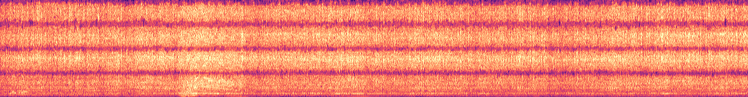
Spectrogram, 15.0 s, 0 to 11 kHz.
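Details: Nissan VQ35DE petrol V6, 114k miles, idling: light, loosely regular metallic rattle about three to four a second, present a while then suddenly much worse; suspected timing chain rattle. Cause suspected, not confirmed.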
